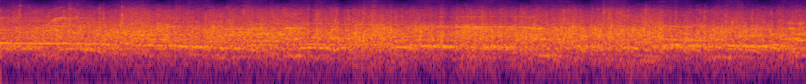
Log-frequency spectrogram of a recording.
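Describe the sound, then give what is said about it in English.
A large arena crowd at a wrestling match, everybody on their feet after Mysterio kicked out of a pin, applauds loudly and steadily, a dense wash of clapping with cheering voices mixed in throughout, sustained without a break. “Everybody on their feet clapping.”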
